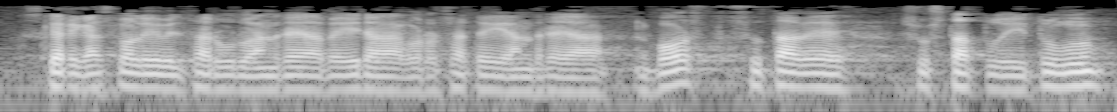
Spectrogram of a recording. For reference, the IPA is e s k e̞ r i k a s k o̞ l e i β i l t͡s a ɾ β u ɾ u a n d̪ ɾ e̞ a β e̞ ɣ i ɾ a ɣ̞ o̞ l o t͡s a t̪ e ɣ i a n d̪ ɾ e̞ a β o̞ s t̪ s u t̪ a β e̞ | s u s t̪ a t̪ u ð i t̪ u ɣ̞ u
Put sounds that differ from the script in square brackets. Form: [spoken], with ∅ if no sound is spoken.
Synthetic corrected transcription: e s k e̞ r i k a s k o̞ l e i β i l t͡s a ɾ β u ɾ u a n d̪ ɾ e̞ a β e̞ ɣ i ɾ a ɣ̞ o̞ [ɾ] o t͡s a t̪ e ɣ i a n d̪ ɾ e̞ a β o̞ s t̪ s u t̪ a β e̞ | s u s t̪ a t̪ u ð i t̪ u ɣ̞ u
